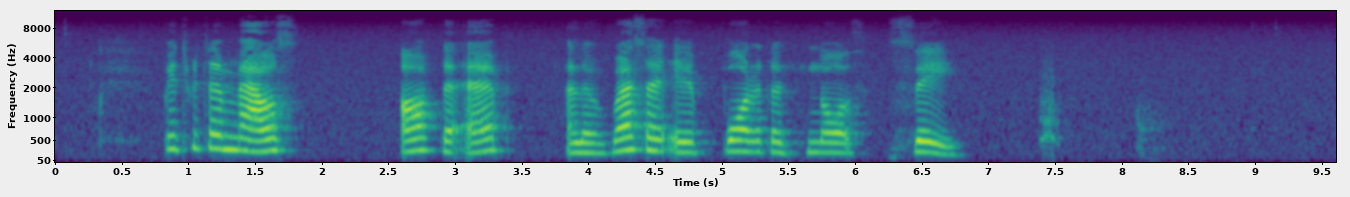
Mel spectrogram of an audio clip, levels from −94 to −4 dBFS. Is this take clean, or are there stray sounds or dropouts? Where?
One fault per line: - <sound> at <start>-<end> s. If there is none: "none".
- bark at 7.4-7.7 s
